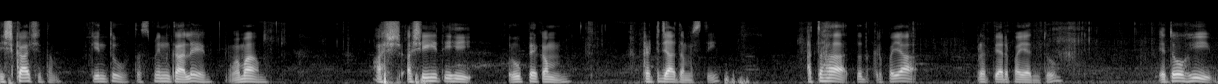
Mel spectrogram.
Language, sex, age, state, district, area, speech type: Sanskrit, male, 18-30, Karnataka, Chitradurga, urban, spontaneous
